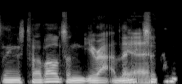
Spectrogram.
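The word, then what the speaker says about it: Linus: konel to V3 and lenus was there or lenus I should say because that's how he pronounces it um and I actually got to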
